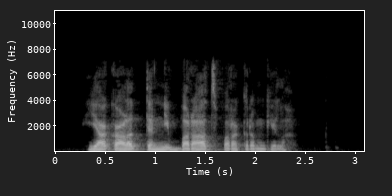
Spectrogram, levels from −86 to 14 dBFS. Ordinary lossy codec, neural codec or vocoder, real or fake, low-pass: MP3, 64 kbps; none; real; 7.2 kHz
